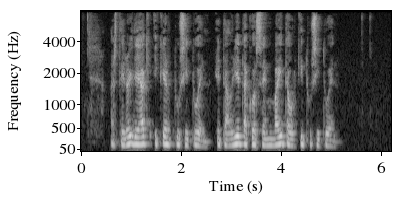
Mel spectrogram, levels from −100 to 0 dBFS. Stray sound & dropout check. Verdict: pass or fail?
pass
